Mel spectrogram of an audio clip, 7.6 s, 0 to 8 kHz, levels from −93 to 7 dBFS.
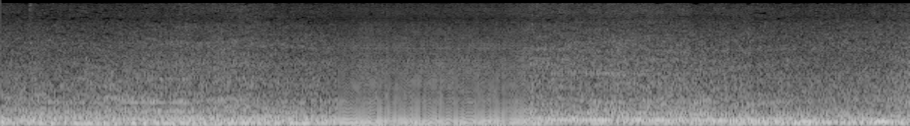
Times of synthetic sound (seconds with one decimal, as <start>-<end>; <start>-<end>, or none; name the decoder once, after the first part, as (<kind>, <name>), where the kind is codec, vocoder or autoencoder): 2.8-4.4 (vocoder, Vocos)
